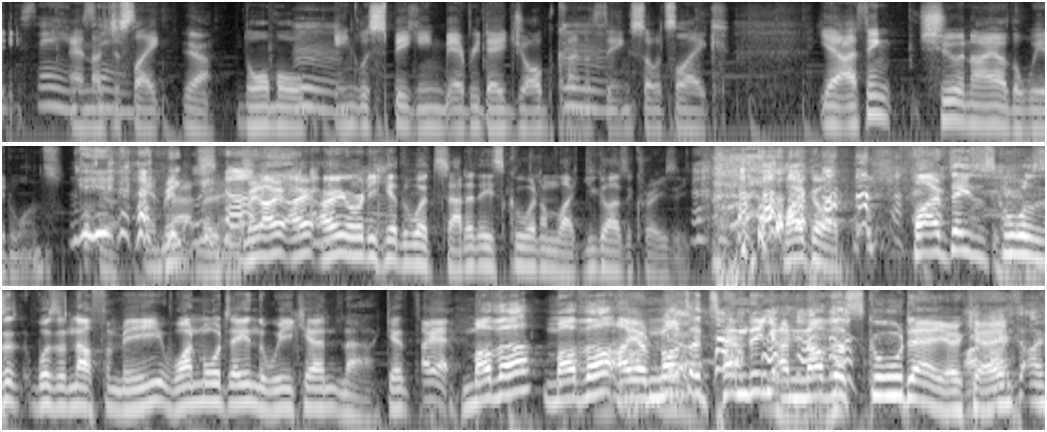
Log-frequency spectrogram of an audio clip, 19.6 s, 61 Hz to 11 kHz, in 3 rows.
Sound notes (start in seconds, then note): 7.0 laughing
